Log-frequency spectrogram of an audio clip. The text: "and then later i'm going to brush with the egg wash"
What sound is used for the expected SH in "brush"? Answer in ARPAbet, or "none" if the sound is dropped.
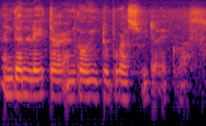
S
